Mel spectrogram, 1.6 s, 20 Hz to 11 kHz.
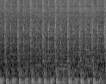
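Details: Motorcycle engine at about 110 (odo, as stated), never refreshed, idling with heavy thumping about eleven beats a second and a loose clatter on each beat; valve knock and piston slap, oil suggests burnt lining, dampers cracked.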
